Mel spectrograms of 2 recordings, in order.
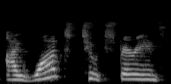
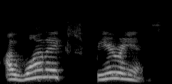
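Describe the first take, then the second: First: "Want to" is said as two full words. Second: "Want to" is reduced and linked as wanna. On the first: "Instead of saying" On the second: "I can say, I wanna"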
